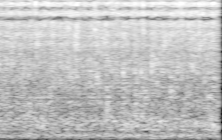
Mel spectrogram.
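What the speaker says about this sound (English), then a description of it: "But it is raining very hard." A hard downpour falls during a severe thunderstorm with gusting wind, a constant close hiss of rain hitting surfaces at full strength, alone and unbroken.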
